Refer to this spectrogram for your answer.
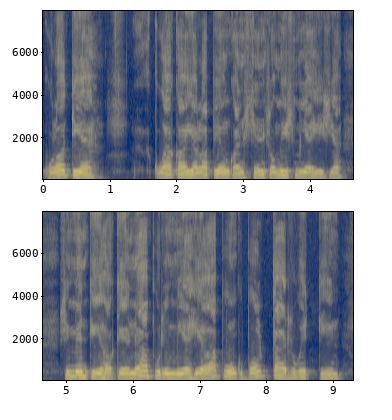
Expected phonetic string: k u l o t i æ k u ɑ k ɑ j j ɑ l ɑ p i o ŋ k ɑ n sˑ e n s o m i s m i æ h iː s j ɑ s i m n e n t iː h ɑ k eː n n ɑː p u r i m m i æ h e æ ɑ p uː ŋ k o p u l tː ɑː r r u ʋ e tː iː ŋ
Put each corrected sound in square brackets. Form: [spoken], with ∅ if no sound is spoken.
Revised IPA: k u l o t i æ k u ɑ k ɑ j j ɑ l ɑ p i o ŋ k ɑ n sˑ e n s o m i s m i æ h iː s j ɑ s i m [m] e n t iː h ɑ k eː n n ɑː p u r i m m i æ h [i] æ ɑ p uː ŋ k [u] p [o] l tː ɑː r r u ʋ e tː iː [n]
